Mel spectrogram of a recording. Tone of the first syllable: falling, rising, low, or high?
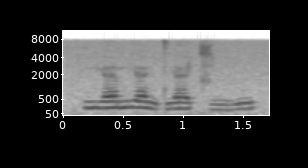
high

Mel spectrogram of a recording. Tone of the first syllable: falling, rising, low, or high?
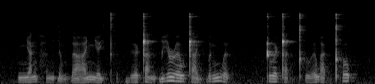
rising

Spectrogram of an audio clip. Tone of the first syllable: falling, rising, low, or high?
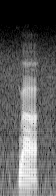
low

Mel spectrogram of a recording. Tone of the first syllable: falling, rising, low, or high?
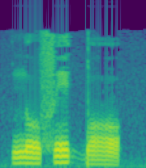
low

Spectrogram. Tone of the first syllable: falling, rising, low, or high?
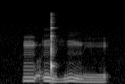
high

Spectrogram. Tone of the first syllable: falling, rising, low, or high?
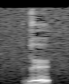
falling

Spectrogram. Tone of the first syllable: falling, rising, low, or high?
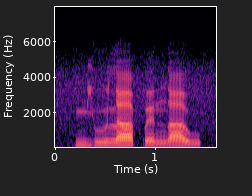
high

